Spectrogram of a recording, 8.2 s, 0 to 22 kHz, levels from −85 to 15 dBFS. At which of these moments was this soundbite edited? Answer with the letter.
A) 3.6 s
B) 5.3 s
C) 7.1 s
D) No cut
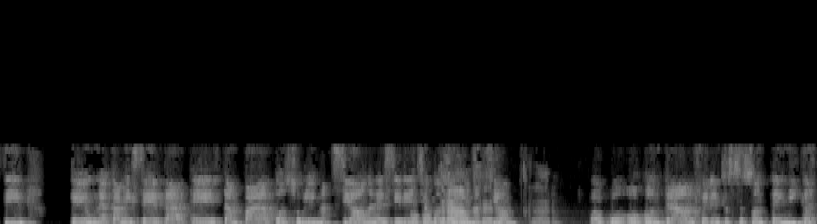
D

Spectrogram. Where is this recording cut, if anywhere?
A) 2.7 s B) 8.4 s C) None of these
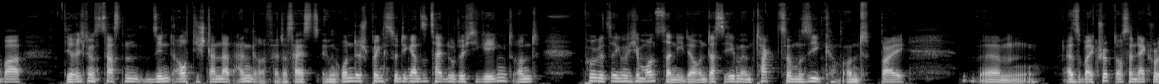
B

